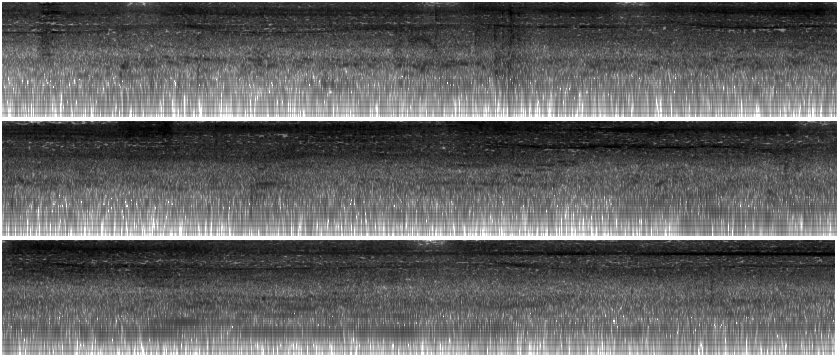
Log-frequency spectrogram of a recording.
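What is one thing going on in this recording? Tools clank and clatter in a large echoing hall.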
